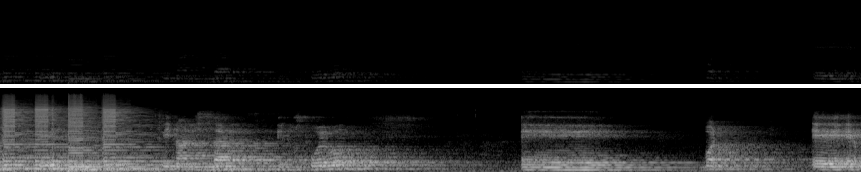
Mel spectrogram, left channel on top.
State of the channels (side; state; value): left; quieter; 39.5 dB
